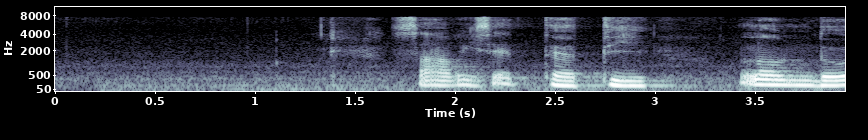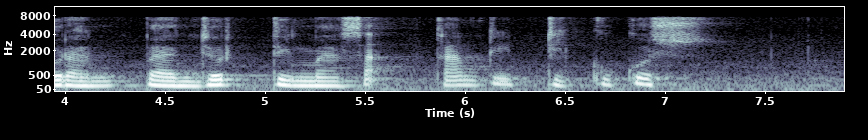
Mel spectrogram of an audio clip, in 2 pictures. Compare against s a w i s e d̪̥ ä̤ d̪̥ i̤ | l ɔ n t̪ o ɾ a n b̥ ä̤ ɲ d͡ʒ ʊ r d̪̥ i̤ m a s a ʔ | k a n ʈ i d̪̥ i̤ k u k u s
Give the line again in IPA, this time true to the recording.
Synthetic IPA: s a w i s e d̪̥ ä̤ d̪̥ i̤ | l ɔ n d̪ o ɾ a n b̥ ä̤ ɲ d͡ʒ ʊ r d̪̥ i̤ m a s a ʔ | k a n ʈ i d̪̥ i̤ k u k ʊ s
